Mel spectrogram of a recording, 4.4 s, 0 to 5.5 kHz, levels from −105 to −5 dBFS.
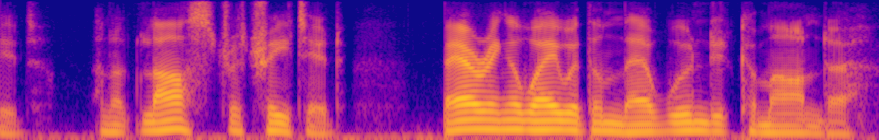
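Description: No technical faults can be heard anywhere in it.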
